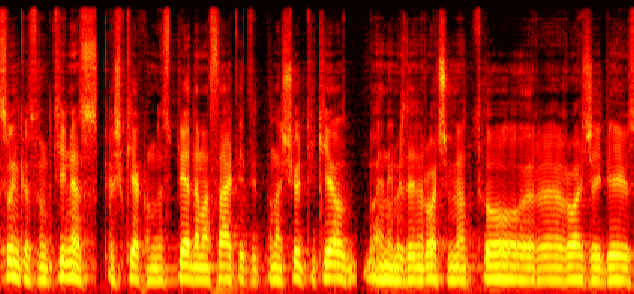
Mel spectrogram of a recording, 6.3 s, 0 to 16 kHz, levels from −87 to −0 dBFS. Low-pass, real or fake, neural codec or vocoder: 14.4 kHz; fake; codec, 44.1 kHz, 7.8 kbps, Pupu-Codec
